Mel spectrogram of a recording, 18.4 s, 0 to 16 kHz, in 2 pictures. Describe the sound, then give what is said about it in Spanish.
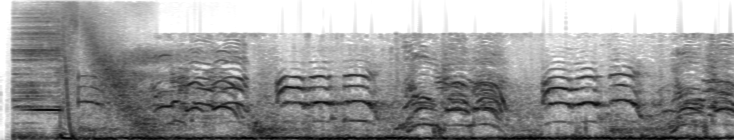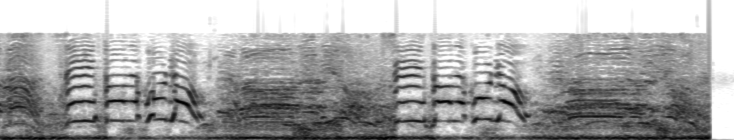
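A large crowd of parents, relatives and friends chants in unison outdoors outside Mexico's Supreme Court of Justice of the Nation, protesting 14 years after the ABC daycare tragedy in Hermosillo, Sonora; rhythmic shouted phrases repeat steadily and loudly over a constant murmur of many voices for the whole stretch. “Vamos a escuchar lo que, lo que ocurrió en el día de ayer en esta protesta.”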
